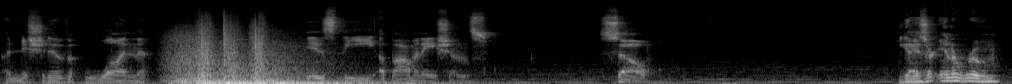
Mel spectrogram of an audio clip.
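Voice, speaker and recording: A man running a tabletop game as game master, casually narrating and thinking aloud with informal, sweary phrasing. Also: low-pitched. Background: game background music.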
